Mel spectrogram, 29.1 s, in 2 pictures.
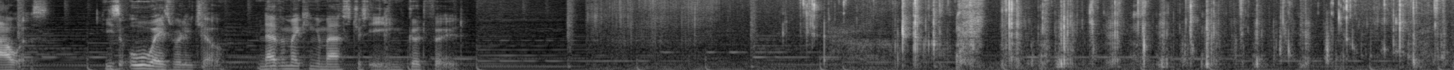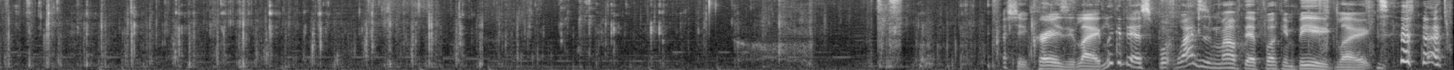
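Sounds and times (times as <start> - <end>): soft background music: 0.0 - 29.0
mouth clicks and crunches: 5.9 - 7.2, 7.8 - 25.2
person chewing: 5.9 - 25.0.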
